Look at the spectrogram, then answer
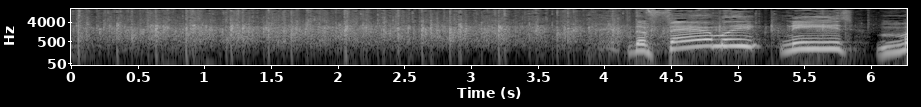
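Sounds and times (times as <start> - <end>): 
people clapping hands: 0.0 - 6.2
speech: 4.2 - 6.2.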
